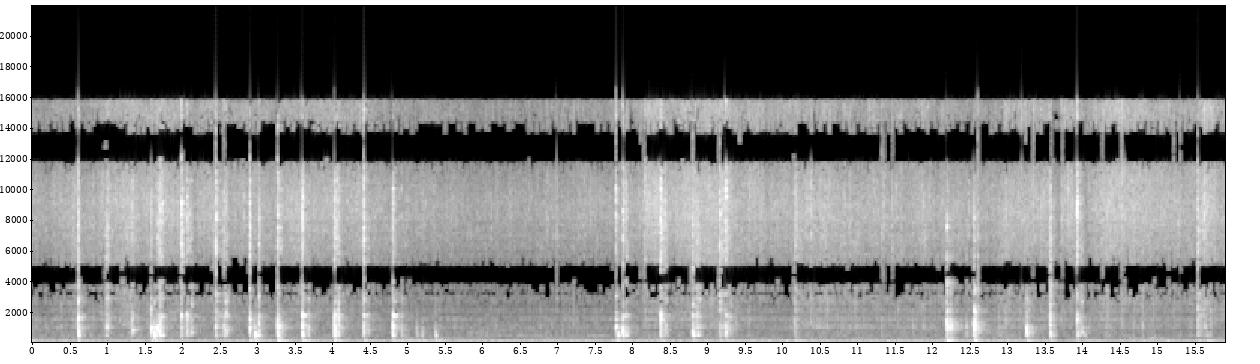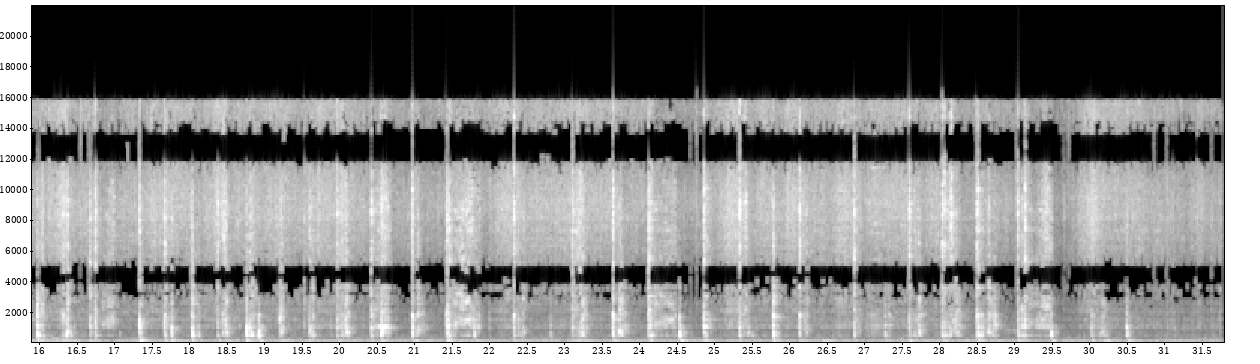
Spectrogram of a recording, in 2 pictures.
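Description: Metal spatula scraping and knocking against a wok as salmon, egg and rice are stir-fried, over a steady sizzle. The strokes come in quick runs, with a short pause about five seconds in.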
